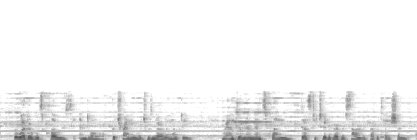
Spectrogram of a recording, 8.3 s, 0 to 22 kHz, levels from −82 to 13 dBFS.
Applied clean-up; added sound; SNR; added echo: classical method log-MMSE.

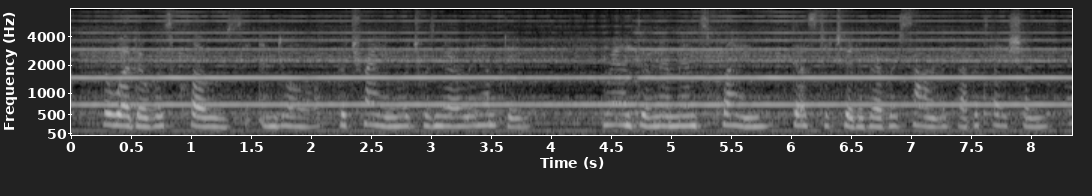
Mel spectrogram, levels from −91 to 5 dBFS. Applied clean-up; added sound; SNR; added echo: none; Bowed string instrument; 0 dB; none.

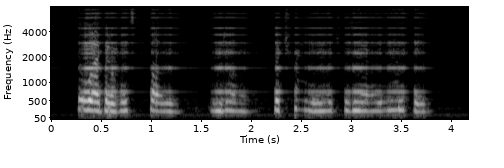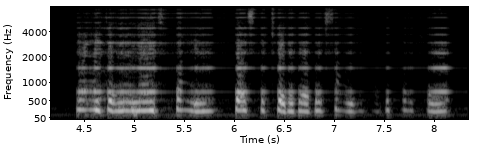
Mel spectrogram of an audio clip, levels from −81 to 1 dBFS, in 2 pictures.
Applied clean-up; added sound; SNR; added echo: neural mask model RNNoise.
